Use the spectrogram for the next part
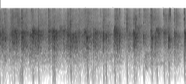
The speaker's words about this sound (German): Also da finde ich, können Sie mal auch einen Applaus geben von den Damen und Herren, die zuschauen.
